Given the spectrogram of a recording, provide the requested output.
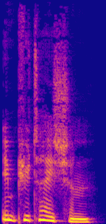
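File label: "imputation", British English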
